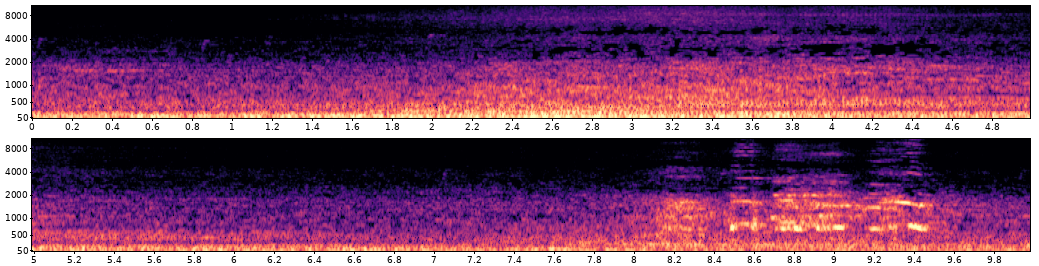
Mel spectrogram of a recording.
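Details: A fighting rooster (gamecock) gives a drawn-out, harmonic crow near the end, over a steady low rumble of background noise.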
